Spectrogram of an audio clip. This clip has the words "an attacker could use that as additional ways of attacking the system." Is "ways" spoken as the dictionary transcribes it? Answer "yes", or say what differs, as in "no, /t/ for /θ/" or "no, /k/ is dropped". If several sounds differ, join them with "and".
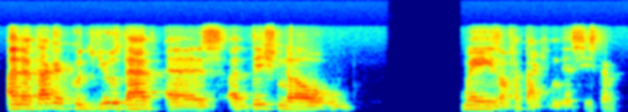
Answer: yes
